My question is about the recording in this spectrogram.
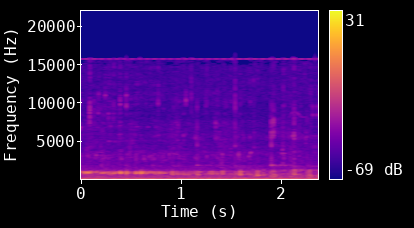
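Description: Liquid poured into a glass: a gurgling pour that lasts about a second and a half, then stops.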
